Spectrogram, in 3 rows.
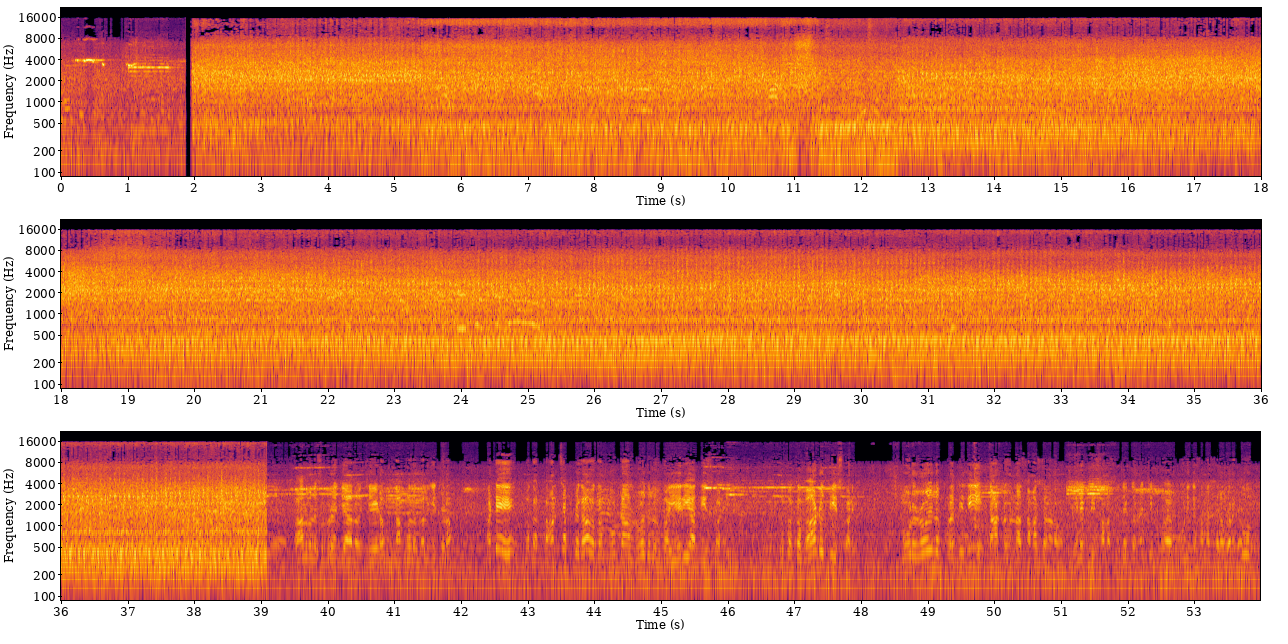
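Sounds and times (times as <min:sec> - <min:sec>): backhoe diesel engine running: 0:02.0 - 0:39.1
crowd voices: 0:04.8 - 0:40.6.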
